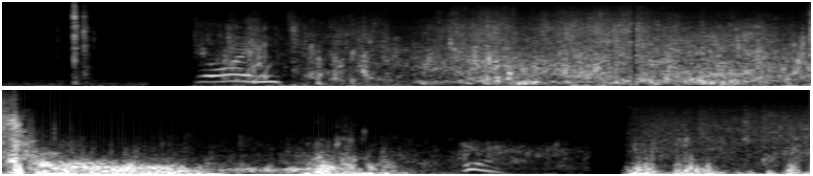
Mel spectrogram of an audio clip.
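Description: A swimmer splashes and strokes through water close by.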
